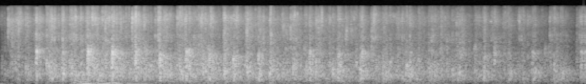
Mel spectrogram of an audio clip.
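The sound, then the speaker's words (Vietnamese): Audience applause closes a Buddhist dharma talk: dense, steady clapping that holds at an even level for about six seconds, with no clear voices over it. “Không có gì hạnh phúc bằng được nghỉ, vỗ tay rơm rã làm sao á.”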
